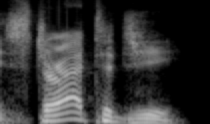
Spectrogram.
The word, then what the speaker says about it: strategy: Strategy. Yeah, that's good. Tony, strategy. The stress is in the beginning.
